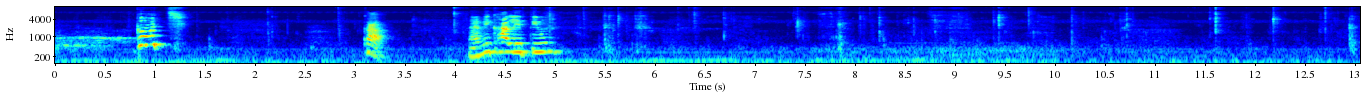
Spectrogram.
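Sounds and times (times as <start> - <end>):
low room rumble: 0.0 - 13.0
people chewing: 1.5 - 3.0, 4.9 - 13.0.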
